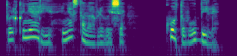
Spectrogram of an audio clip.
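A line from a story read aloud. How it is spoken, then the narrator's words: Spoken quietly. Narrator (Russian): тихо произнес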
